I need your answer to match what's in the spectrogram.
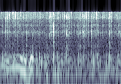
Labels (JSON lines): {"label": "biophony, cascading saw", "recorder": "HydroMoth"}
